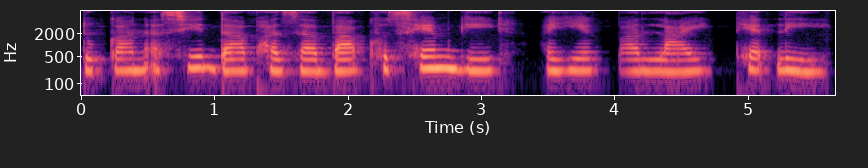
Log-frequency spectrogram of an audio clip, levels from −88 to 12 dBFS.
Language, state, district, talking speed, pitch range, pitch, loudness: Manipuri, Manipur, Imphal West, 75 wpm, 215-235 Hz, 220 Hz, -17 LUFS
